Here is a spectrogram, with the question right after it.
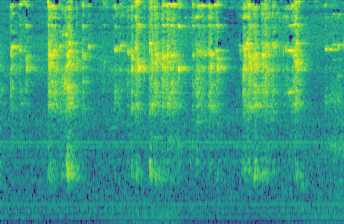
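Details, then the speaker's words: Ultrasonic dental scaler (Piezon/Cavitron) running with its tip submerged in water during an aerosol settling test in a dental surgery, without suction or ventilation; intermittent high-pitched buzzing and hissing, no increased aerosol readings noted. "so the city's basically submerged saying that when it submerged actually generates less aerosol and again really trying here I'll hold this up generating best of employment mist and we are again the same as with the triple strange we're really not getting any increased readings here adults"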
